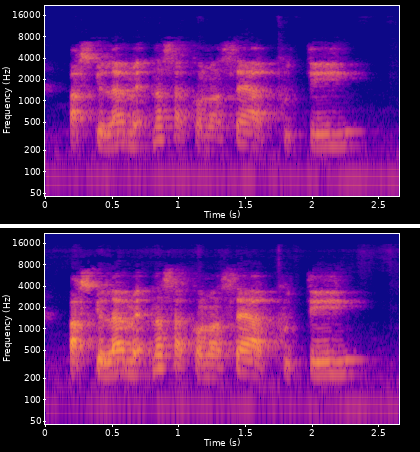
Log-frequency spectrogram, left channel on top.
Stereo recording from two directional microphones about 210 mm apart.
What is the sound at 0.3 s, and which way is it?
Speech, 20° right (ahead or behind).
